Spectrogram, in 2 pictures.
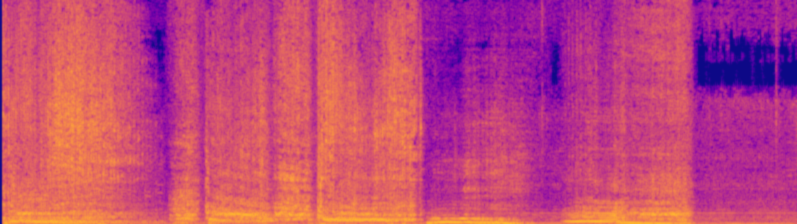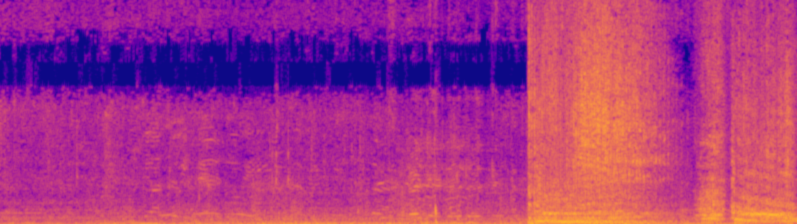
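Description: A Bengal tiger gives deep, moaning roars that slide downward in pitch, with people talking around it.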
